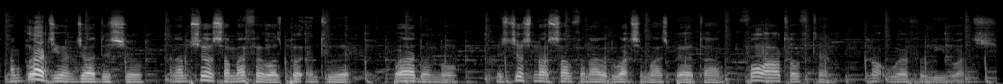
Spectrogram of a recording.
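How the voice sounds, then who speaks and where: A man's voice: medium pitch, moderate pace, soft background music. A young man giving casual commentary on a cartoon in a sarcastic tone, with plenty of swearing.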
